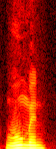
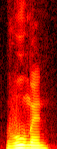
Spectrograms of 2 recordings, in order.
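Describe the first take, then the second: Both takes have the same delivery.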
